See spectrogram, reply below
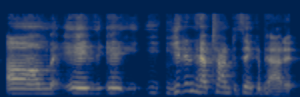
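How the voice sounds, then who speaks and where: A woman with a New Jersey accent, speaking as a guest in a relaxed, rambling interview chat over a video call. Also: medium pitch, moderate pace. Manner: relaxed, rambling, with many fillers. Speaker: medium and teacher.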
